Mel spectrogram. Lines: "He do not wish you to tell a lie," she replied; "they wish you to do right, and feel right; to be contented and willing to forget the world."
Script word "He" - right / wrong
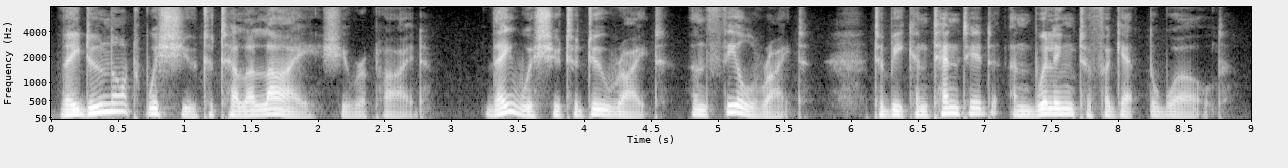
wrong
